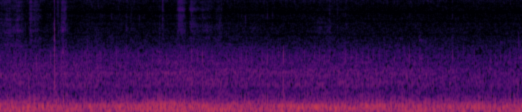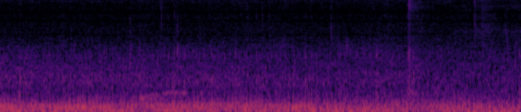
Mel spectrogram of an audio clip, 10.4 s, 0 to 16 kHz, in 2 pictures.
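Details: Soft, low purring drones on without a break while 28-day-old kittens nurse from Laki, their formerly stray new mother, in Cambodia on 28 January 2020. A brief faint squeak and scattered clicks are also heard.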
